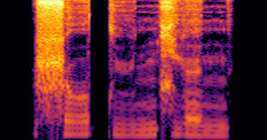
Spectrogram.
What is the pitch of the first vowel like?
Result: high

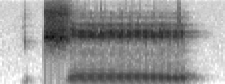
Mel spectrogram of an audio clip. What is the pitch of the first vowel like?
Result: low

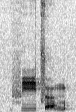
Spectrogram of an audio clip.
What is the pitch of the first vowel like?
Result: high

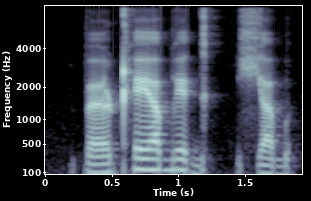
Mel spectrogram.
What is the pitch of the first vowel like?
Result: rising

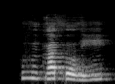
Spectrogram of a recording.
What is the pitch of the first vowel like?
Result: falling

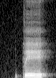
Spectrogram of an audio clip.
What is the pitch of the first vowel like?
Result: high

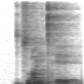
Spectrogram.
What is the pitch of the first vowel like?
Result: falling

